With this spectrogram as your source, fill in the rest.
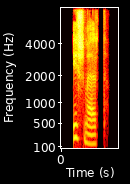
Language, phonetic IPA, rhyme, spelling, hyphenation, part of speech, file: Hungarian, [ˈiʃmɛrt], -ɛrt, ismert, is‧mert, verb / adjective, Hu-ismert.ogg
- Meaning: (verb) 1. third-person singular indicative past indefinite of ismer 2. past participle of ismer; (adjective) known, well-known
